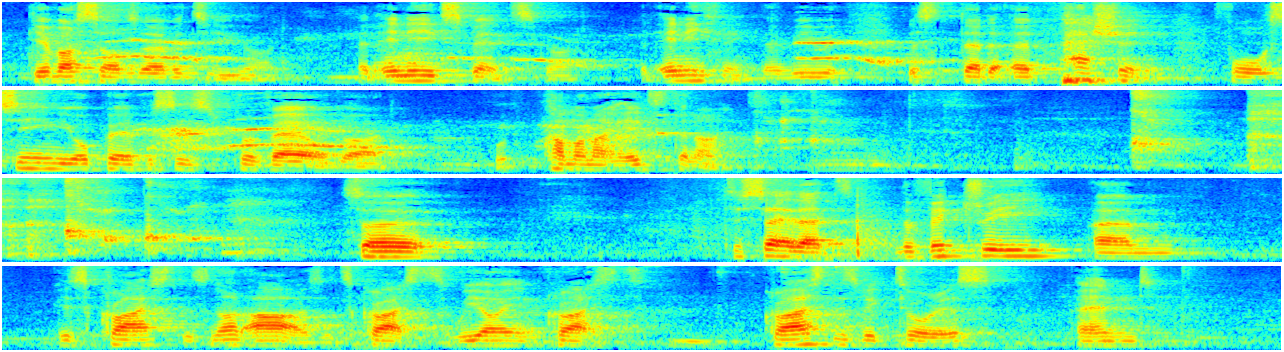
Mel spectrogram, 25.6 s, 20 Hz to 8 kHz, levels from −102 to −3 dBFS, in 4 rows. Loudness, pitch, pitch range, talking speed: -25 LUFS, 145 Hz, 130-165 Hz, 120 wpm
